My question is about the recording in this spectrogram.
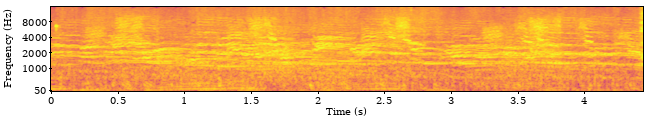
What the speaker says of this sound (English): Listen to the meowing!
